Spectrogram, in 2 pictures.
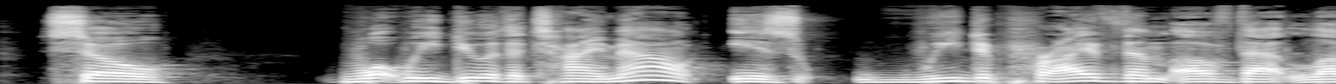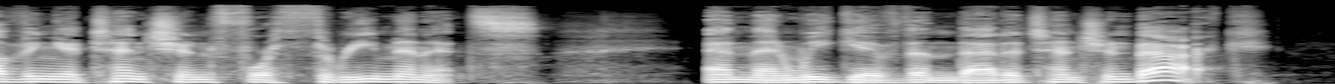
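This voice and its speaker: A man uses a normal speaking voice at a medium pitch and moderate pace. Pitch variation is ordinary, loudness very even, and the recording very clean with a silent background. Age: 30s. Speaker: podcast host. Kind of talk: casual chat.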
